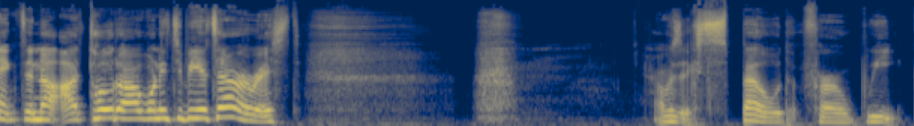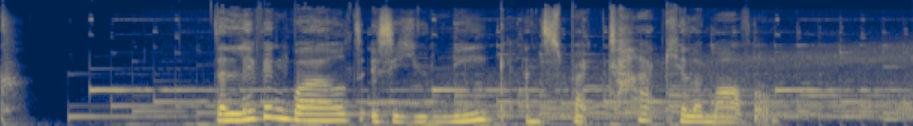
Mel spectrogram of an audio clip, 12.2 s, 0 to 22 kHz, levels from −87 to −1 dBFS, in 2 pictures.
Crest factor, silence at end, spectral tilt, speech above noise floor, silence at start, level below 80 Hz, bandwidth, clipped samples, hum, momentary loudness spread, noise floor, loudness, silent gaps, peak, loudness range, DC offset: 18 dB; 0 s; -4 dB/octave; 41 dB; 0 s; -52 dBFS; over 20 kHz; under 0.1%; none; 19 LU; -60 dBFS; -19 LUFS; none; -2 dBFS; 4 LU; under 0.1%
